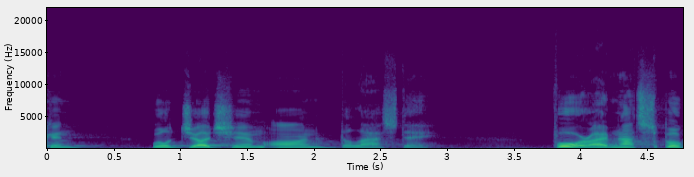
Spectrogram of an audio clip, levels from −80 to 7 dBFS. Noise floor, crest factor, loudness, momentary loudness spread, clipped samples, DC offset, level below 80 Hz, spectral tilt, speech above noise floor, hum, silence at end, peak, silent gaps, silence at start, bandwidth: -63 dBFS; 18 dB; -27 LUFS; 17 LU; under 0.1%; under 0.1%; -64 dBFS; -5.5 dB/octave; 37 dB; none; 0 s; -10 dBFS; none; 0 s; 12.5 kHz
